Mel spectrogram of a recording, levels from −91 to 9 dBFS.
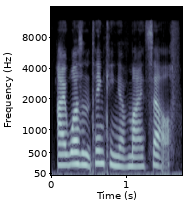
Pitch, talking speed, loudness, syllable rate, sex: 225 Hz, 170 wpm, -17 LUFS, 4.4 syllables/s, female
